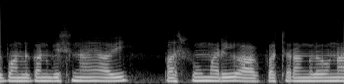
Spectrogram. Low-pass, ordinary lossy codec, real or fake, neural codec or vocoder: 7.2 kHz; none; real; none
